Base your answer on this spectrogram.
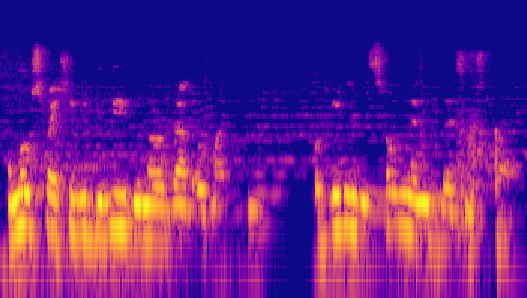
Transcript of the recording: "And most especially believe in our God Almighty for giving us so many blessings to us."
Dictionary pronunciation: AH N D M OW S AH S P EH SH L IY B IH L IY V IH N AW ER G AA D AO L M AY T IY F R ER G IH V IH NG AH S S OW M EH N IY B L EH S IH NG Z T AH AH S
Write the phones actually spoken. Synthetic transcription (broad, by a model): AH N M OW AH S P EH SH L IY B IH L IY V IH N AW ER G AA D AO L M AY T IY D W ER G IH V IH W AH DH S OW M EH N IY B L EH S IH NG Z T AH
